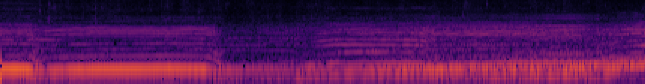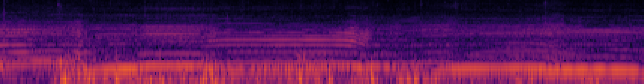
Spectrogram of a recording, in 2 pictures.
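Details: Hereford calves at a sale lot mooing in turns, long steady bellows of about a second each, some ending with a drop in pitch, several callers overlapping, with a few thumps of movement.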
